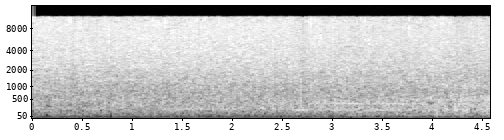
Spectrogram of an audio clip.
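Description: Heavy rain pours down in a steady, dense hiss that fills the whole clip without pause, loud and even from start to finish, with no voices.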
